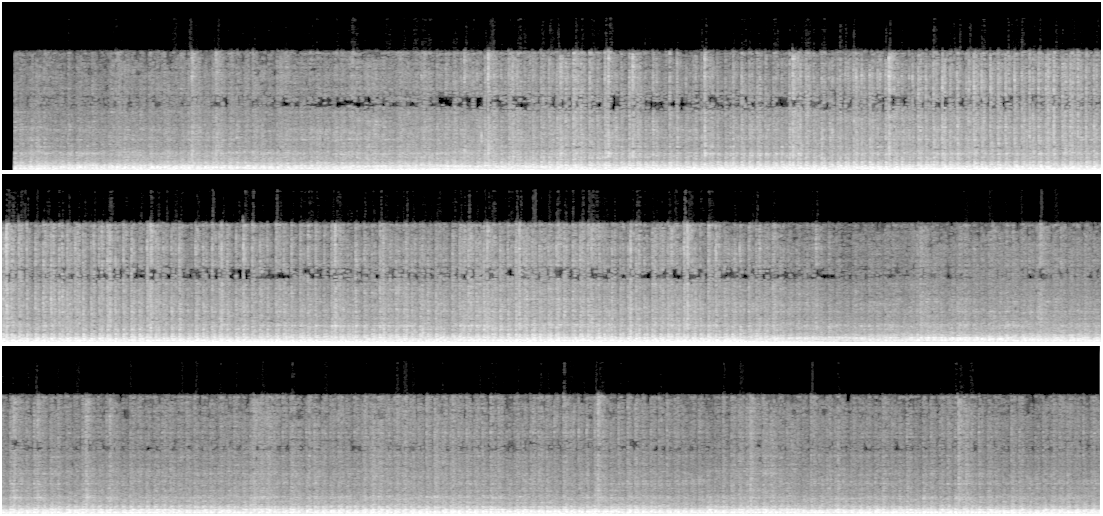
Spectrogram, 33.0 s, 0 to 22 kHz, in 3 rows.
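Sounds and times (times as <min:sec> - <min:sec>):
washing machine droning: 0:00.1 - 0:32.9.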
